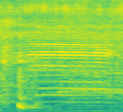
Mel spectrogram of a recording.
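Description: A single sheep's bleat, a short, nasal, wavering cry heard close up with nothing else around it and no talking, fading out after about a second.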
